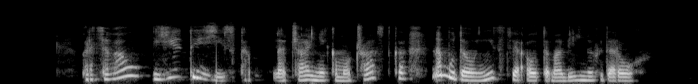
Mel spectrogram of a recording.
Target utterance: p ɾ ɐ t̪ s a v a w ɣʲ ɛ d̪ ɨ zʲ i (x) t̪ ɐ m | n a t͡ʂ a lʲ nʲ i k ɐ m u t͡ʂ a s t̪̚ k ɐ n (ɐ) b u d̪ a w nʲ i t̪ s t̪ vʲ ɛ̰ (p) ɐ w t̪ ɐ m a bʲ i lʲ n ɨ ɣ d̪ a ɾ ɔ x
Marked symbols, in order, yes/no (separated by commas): no, yes, no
